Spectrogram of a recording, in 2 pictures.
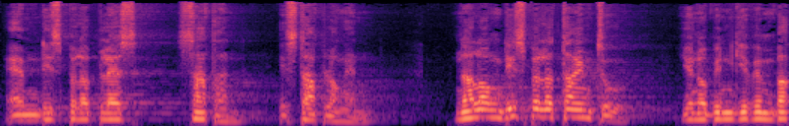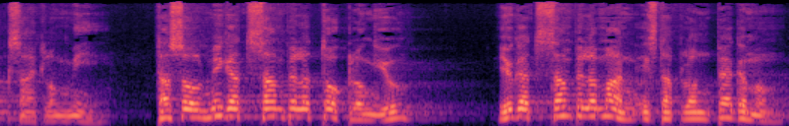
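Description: A man's voice: mid-range voice, big pitch swings, moderate pace, dark tone, big-room sound. A man with a Papua New Guinean accent giving a solemn, scripted reading of scripture. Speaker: scripture reader. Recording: music behind the voice. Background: music.

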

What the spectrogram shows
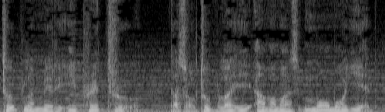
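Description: A man with a lowish voice and a Papua New Guinean accent narrates scripture in Papua New Guinea pidgin. It is a scripted Bible reading, with music clearly playing behind him. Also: expressive, moderate pace, mellow.

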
